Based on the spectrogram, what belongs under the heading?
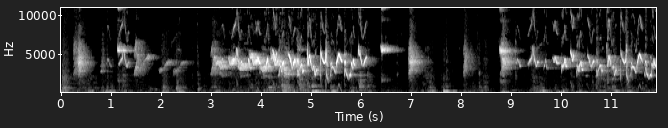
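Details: Ultramarine grosbeak song: scattered short notes, then a long rapid run of sweeping, twisting whistles from about three to six seconds, with further phrases near the end.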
